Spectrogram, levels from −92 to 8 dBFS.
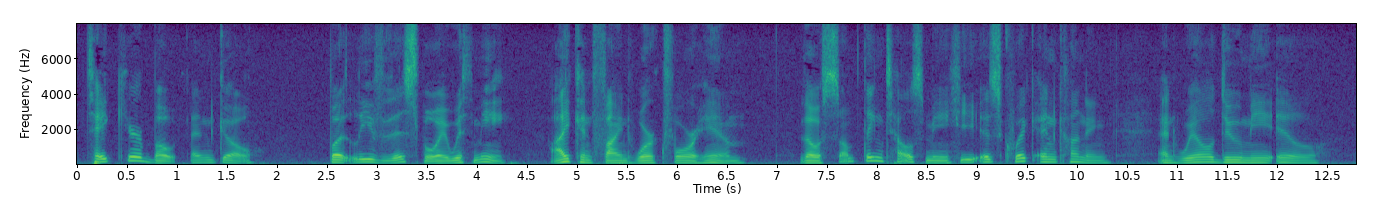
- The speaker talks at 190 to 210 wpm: No, average, 145 wpm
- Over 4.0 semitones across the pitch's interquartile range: Yes, average, 5.0 semitones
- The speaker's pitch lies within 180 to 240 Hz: No, low, 125 Hz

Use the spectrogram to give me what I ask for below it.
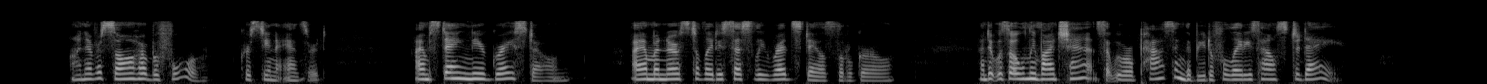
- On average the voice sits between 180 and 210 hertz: No, high, 235 Hz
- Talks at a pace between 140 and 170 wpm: Yes, average, 150 wpm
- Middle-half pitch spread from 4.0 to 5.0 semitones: No, average, 2.9 semitones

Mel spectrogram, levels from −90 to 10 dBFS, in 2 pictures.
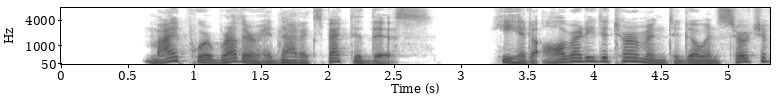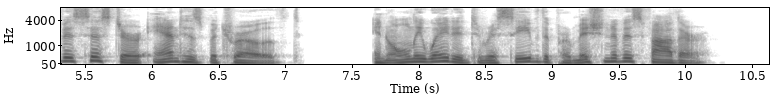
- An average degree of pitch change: No, wide, 7.2 semitones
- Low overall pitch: Yes, low, 120 Hz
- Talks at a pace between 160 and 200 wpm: Yes, average, 180 wpm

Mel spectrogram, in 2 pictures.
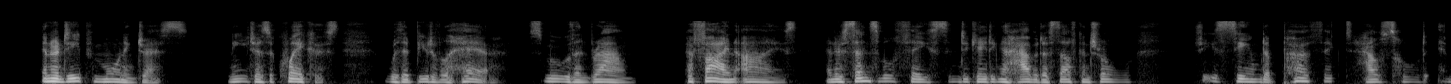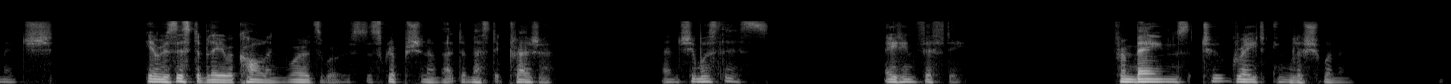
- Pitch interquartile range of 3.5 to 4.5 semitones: No, average, 2.8 semitones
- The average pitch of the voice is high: No, low, 115 Hz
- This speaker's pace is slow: Yes, slow, 110 wpm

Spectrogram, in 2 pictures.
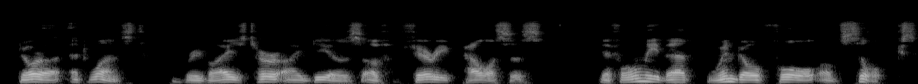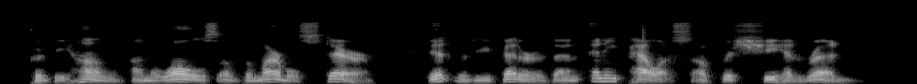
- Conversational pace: No, slow, 120 wpm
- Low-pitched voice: Yes, low, 105 Hz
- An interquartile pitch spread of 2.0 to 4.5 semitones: Yes, average, 4.0 semitones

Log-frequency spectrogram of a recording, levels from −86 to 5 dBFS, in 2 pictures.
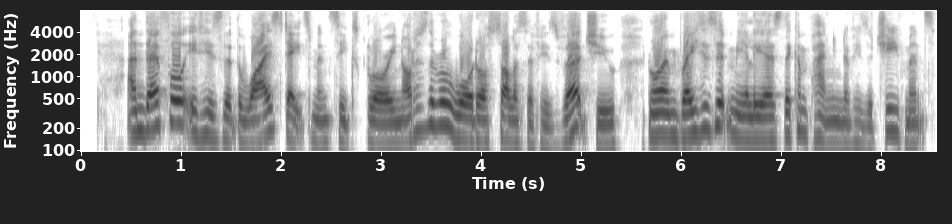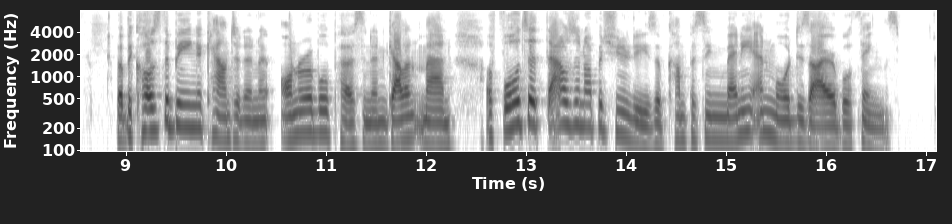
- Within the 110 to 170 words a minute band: No, average, 185 wpm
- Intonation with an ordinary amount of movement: No, wide, 5.7 semitones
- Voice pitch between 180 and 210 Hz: No, medium, 145 Hz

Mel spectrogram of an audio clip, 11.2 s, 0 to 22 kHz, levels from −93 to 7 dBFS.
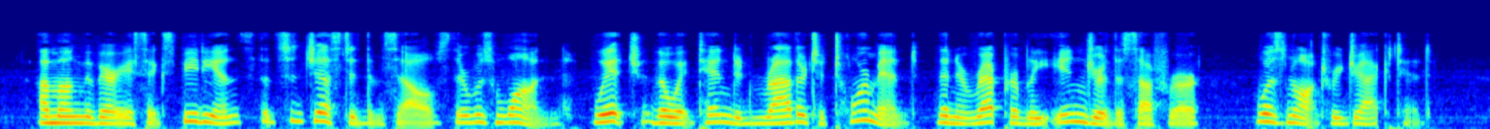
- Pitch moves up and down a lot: No, average, 3.5 semitones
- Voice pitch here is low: No, high, 205 Hz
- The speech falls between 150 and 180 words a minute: No, slow, 135 wpm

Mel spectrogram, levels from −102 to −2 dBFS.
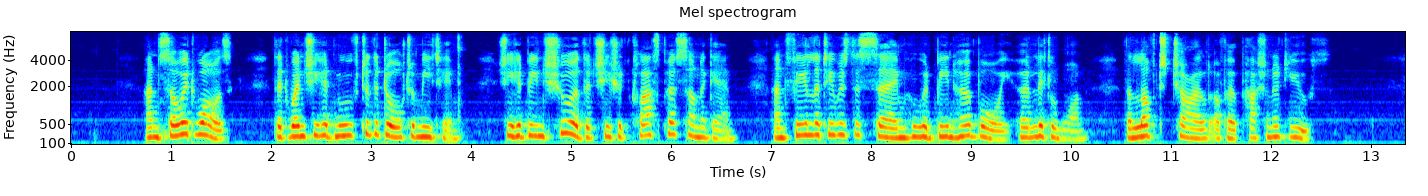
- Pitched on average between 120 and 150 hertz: No, high, 220 Hz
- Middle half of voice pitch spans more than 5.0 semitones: No, average, 3.3 semitones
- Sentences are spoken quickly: Yes, fast, 215 wpm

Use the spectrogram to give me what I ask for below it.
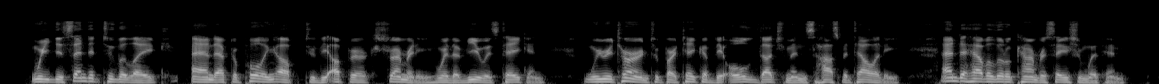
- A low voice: Yes, low, 110 Hz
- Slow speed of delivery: No, average, 175 wpm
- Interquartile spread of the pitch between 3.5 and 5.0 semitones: Yes, average, 3.8 semitones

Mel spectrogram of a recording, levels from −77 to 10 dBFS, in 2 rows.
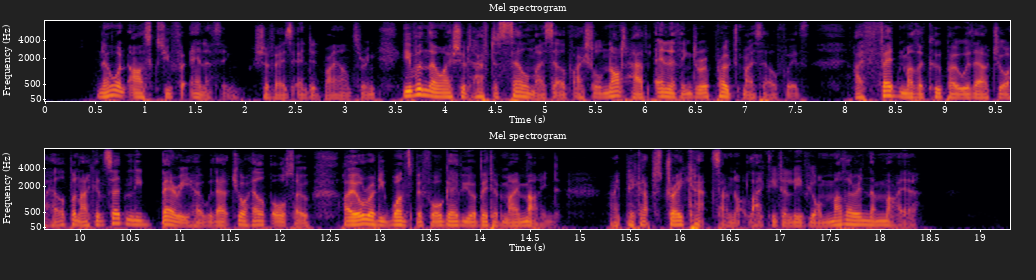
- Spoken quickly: Yes, fast, 215 wpm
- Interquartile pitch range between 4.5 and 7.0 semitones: No, average, 4.0 semitones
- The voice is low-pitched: Yes, very low, 95 Hz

